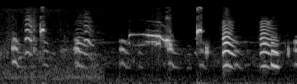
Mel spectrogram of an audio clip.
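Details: A few Eurasian coots trade short, nasal, honking notes and one longer, wavering, drawn-out call, in separate bursts with brief gaps.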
